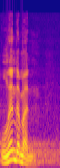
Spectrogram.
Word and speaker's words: Lindemann: NAG TAG has been around for 50 years, 25 years under the current ownership, Linda Lindemann. Above all else, did I pronounce that right, Lindemann?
